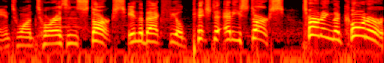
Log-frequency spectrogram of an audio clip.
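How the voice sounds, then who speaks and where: A man uses a raised, projected voice at an extremely high pitch with very wide pitch swings. He speaks at a fairly slow pace, with a dry, close sound and no echo. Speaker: sports play-by-play announcer. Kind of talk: live football play-by-play call.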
